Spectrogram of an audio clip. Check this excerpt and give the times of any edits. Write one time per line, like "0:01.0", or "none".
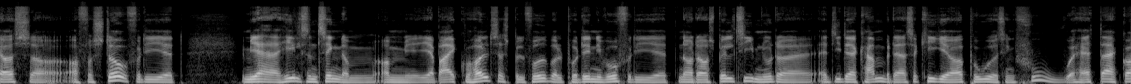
0:05.6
